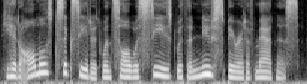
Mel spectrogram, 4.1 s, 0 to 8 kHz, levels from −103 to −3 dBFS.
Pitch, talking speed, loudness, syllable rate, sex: 195 Hz, 205 wpm, -19 LUFS, 5.1 syllables/s, female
